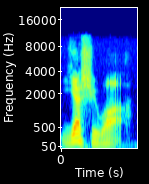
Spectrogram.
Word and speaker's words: Yeshua: yah joshua or Jeshua yeshua is how it's pronounced in hebrew fact there's ten Hebrew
